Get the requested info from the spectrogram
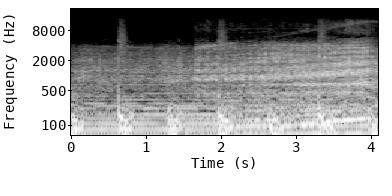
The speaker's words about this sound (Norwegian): Og et knapt halvminutt etterpå er heatet over, og den blå traktoren til Asbjørn raser over målstreken rett før konkurrenten.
